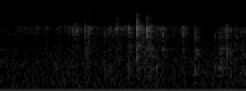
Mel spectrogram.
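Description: Faint, scattered light clicks and crackles of small wrapped packets being handled at a table, coming mostly in the second half.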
